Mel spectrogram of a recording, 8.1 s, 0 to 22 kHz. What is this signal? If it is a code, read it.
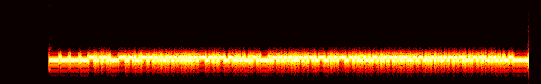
RTTY (50 baud, 170 Hz shift), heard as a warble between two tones, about 1240 Hz centre. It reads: THE FIRST ON-AIR HOST WAS SANDI HALL.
